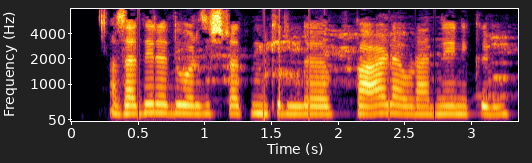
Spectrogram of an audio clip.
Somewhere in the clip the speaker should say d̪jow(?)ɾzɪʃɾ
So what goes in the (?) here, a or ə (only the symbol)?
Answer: a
